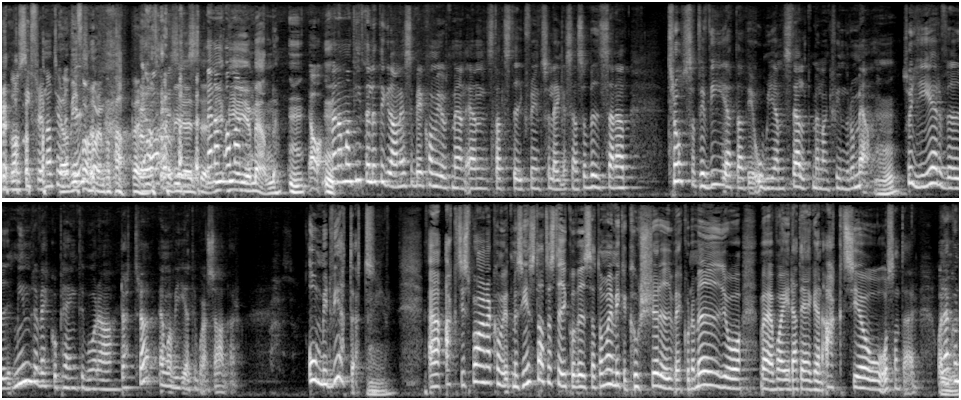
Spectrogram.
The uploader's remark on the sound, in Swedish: Avsnittet har spelats in live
